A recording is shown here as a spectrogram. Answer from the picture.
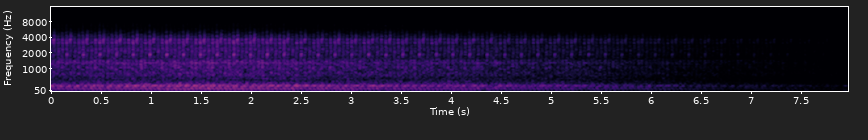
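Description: Car engine running steadily, then fading away over the last few seconds.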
